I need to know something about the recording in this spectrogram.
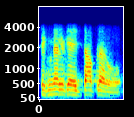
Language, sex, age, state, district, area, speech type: Tamil, male, 18-30, Tamil Nadu, Thoothukudi, rural, conversation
